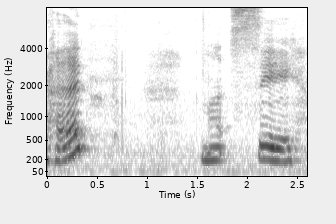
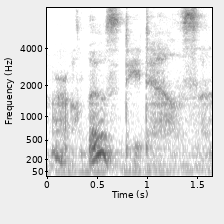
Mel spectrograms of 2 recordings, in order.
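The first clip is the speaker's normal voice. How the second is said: hushed whisper; 9 dB quieter than usual. Real, not acted. Aside to kids showing picture.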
